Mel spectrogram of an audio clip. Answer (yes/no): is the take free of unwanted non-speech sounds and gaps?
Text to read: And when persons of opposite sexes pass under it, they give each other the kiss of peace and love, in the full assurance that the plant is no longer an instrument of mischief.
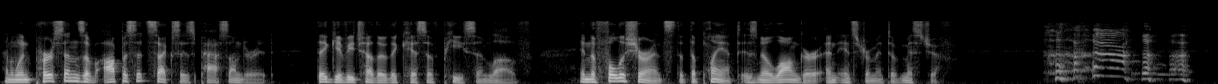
no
